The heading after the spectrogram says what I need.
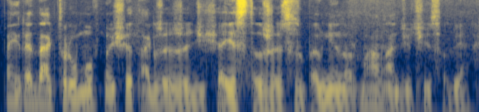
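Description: Disguised deep gravelly man, halting. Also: darkish tone. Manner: halting, many fillers and restarts. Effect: voice disguised, pitched down. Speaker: anonymous father interviewed on radio. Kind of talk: hesitant interview answers.

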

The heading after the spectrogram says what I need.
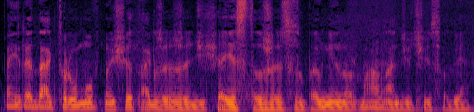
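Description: Man, disguised altered voice, extremely deep, gravelly, halting and earnest, radio interview guest. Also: darkish tone. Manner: halting, earnest, searching for words. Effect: voice electronically altered and lowered to stay anonymous. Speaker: anonymous parent guest.

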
